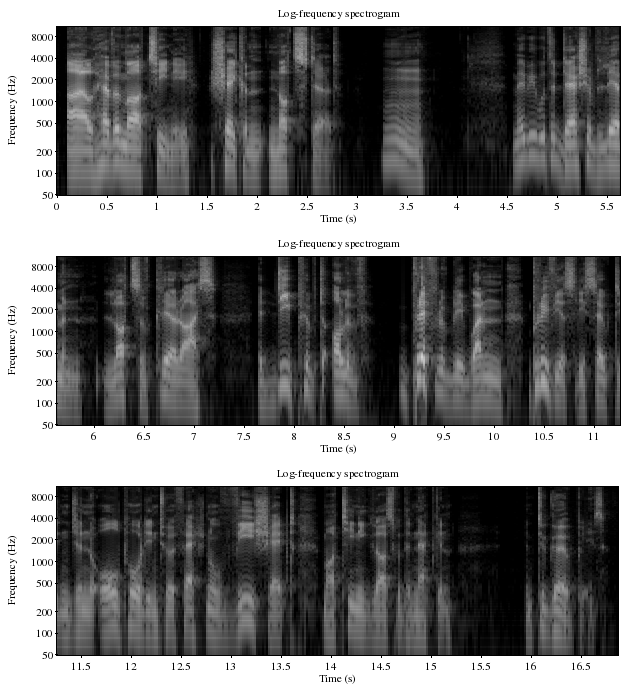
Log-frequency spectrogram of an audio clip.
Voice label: chatty brit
